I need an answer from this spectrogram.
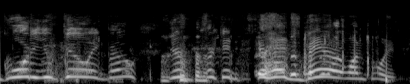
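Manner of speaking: high, stunned "what are you doing, bro"; shocked yell. Retold or imitated. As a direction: react in disbelief to the bald strip. Shocked at friend's cut.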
